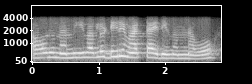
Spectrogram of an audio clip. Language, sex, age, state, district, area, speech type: Kannada, female, 18-30, Karnataka, Chikkaballapur, rural, conversation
